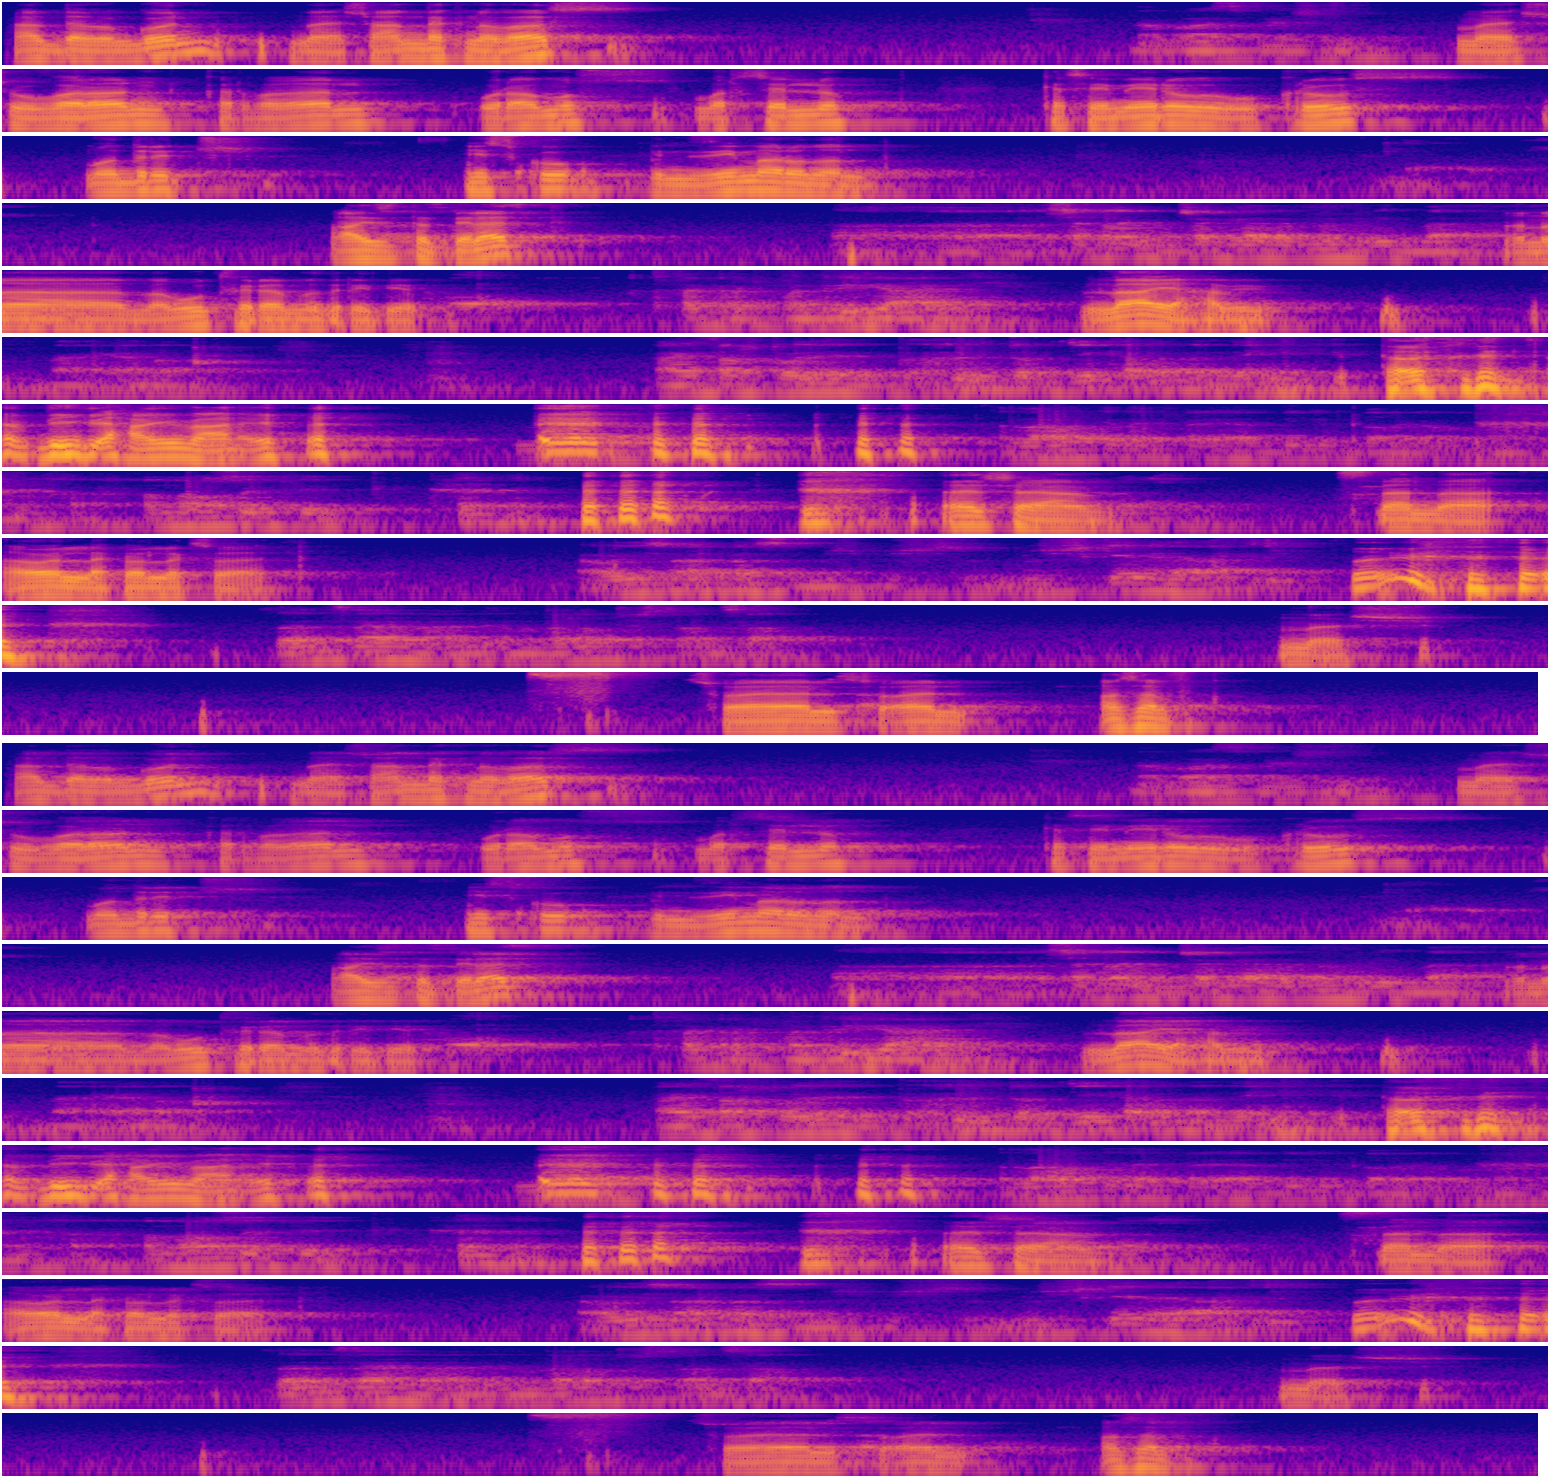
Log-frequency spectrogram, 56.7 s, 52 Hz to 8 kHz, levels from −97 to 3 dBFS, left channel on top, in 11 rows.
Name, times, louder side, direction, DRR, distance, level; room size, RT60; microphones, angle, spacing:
voice 1, 0.0-2.1 4.9-6.4 6.7-8.0 8.6-10.0 10.6-11.1 11.8-13.2 16.6-17.2 20.5-22.0 24.2-24.9 30.4-32.0 32.7-32.9 33.8-34.0 38.1-38.3 38.7-39.8 40.5-42.1 45.7-46.8 50.6-51.1 53.3-53.6 53.8-54.7 55.2-55.6, left 6 dB, 60° left, 14 dB, 0.3 m, -28 dB
voice 2, 3.4-4.6 11.0-11.1 12.3-12.7 14.9-15.5 16.7-17.2 18.2-21.0 21.7-22.4 22.8-24.0 25.7-26.8 27.2-27.3 27.9-30.3 32.6-33.3 34.2-37.2 37.5-37.9 39.8-40.2 40.6-41.0 43.1-45.6 47.3-49.0 54.3-54.6, left 1 dB, 20° left, -6 dB, 3.7 m, -46 dB
14.0 x 11.0 x 3.6 m, 0.86 s
head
